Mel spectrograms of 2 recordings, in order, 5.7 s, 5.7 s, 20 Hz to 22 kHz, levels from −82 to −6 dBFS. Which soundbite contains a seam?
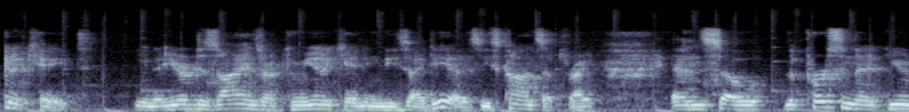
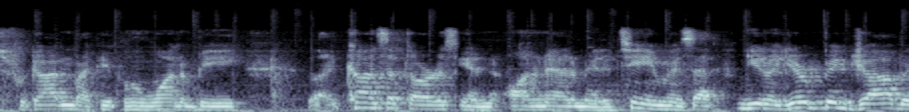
second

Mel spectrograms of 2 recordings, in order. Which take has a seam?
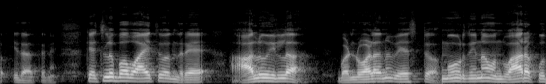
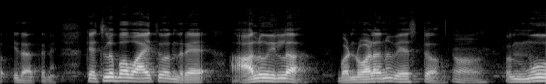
first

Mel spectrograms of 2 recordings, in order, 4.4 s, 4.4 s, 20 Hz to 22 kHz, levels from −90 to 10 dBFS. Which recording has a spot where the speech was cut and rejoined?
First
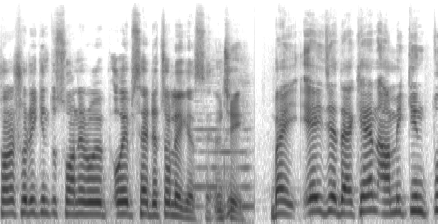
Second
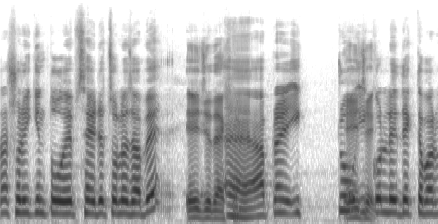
first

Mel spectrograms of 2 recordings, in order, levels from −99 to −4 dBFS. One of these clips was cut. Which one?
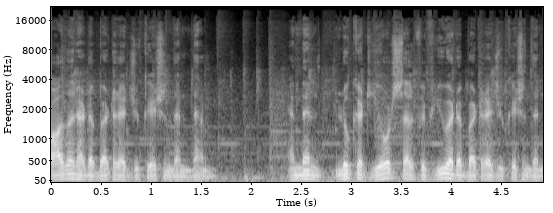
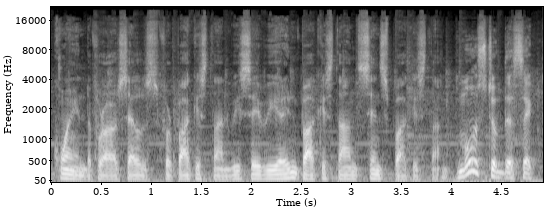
second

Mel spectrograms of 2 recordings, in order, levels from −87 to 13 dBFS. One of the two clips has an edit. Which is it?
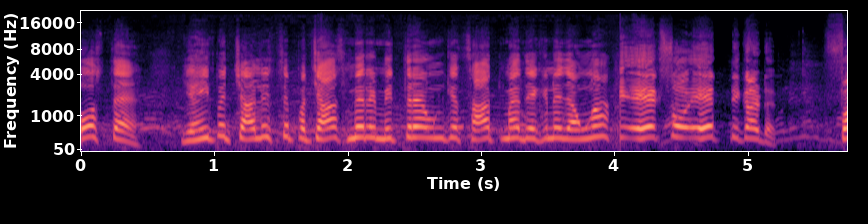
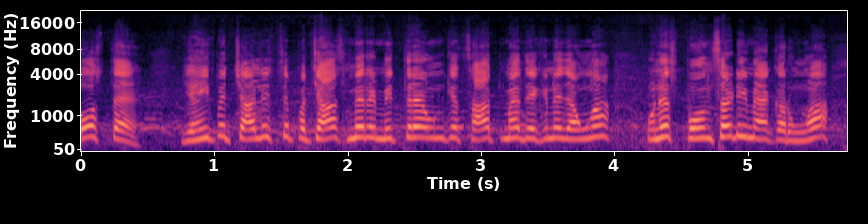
first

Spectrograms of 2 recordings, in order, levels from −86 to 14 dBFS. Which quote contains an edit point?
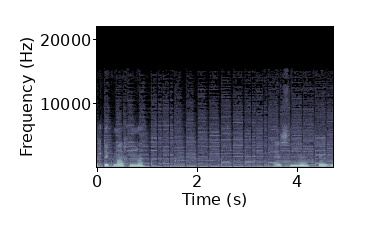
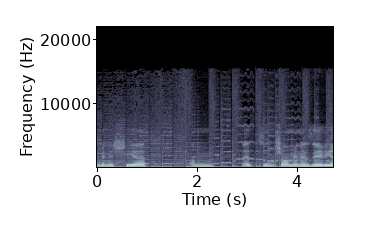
first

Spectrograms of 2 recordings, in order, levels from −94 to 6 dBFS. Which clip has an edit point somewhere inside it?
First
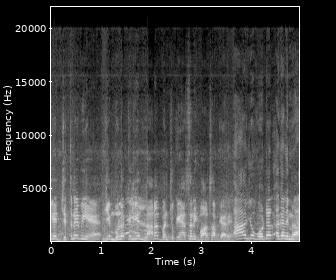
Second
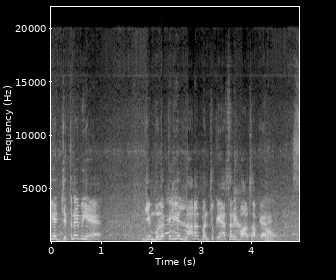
first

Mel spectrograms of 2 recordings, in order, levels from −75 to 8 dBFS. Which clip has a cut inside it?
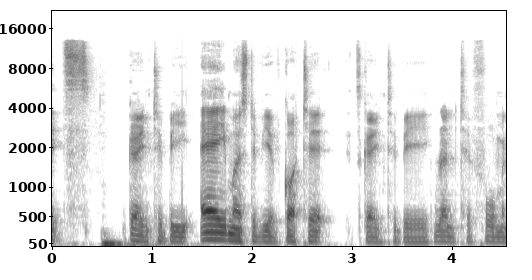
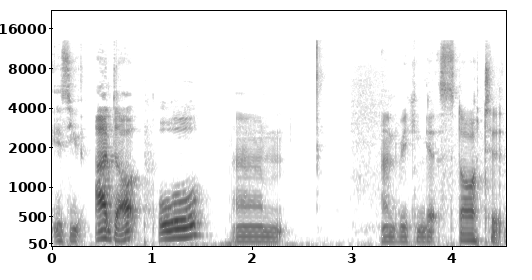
second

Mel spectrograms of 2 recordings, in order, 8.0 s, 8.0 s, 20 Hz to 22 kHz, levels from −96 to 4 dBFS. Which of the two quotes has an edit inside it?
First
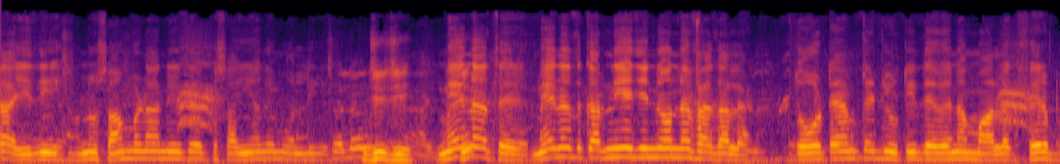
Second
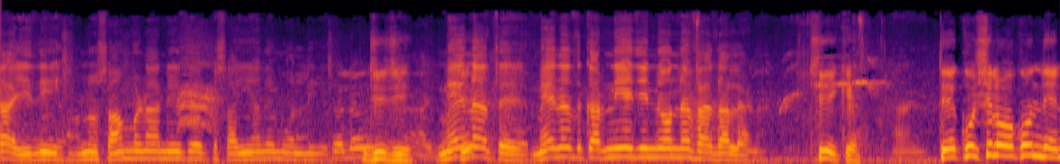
first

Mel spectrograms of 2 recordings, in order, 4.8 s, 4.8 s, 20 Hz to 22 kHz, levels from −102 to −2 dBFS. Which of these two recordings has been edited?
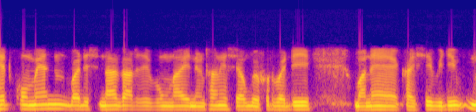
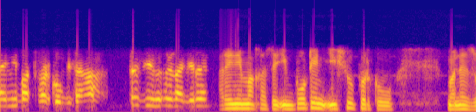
second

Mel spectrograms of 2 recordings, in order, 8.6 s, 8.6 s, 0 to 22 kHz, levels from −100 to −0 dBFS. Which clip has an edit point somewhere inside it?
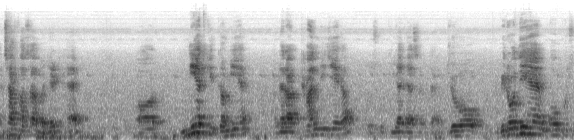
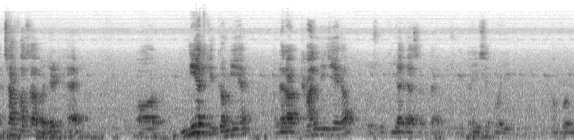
first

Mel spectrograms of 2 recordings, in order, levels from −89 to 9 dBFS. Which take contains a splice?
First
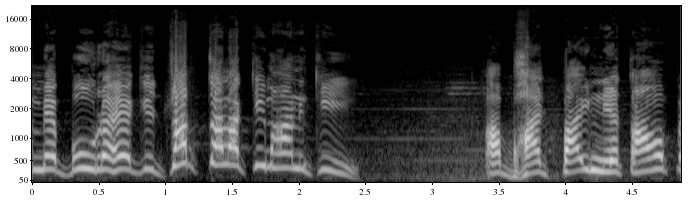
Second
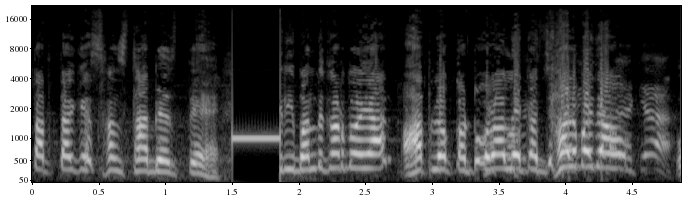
second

